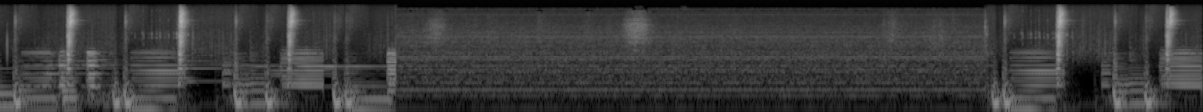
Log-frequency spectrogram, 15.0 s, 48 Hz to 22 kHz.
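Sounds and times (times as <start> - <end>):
background music: 0.0 - 5.0, 12.5 - 15.0
microwave oven humming: 4.1 - 13.1.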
